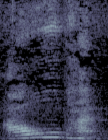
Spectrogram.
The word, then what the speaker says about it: আহ্বান: এটার উচ্চারণটা কি আও ভান। কেমন? এটা হচ্ছে এটার উচ্চারণ আহ্বান।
